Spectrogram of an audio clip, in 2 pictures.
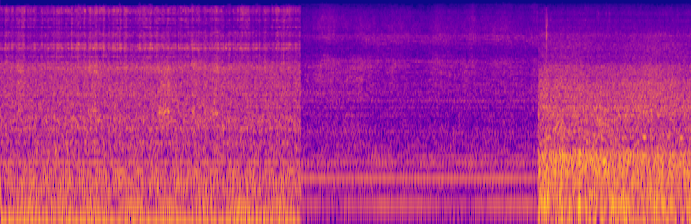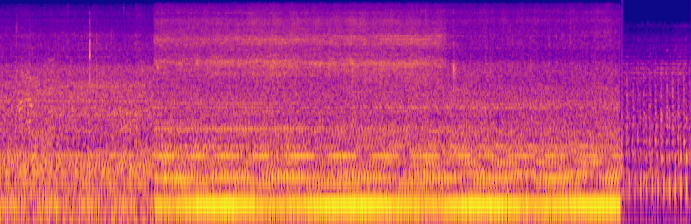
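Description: Water sprays hard from a fire hose.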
